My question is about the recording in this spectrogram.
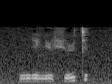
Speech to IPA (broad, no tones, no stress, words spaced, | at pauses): ŋilʲʉçyt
